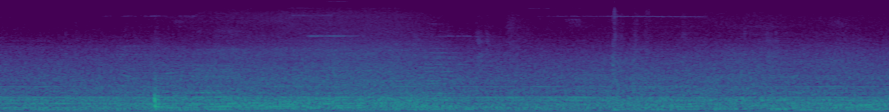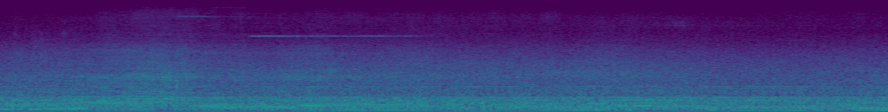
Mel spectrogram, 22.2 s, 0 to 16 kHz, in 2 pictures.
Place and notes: Anthipolochagou Tassopoulou, Ag. Paraskevi, Greece - ano plagia in the morning
recorded with zoom h4n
